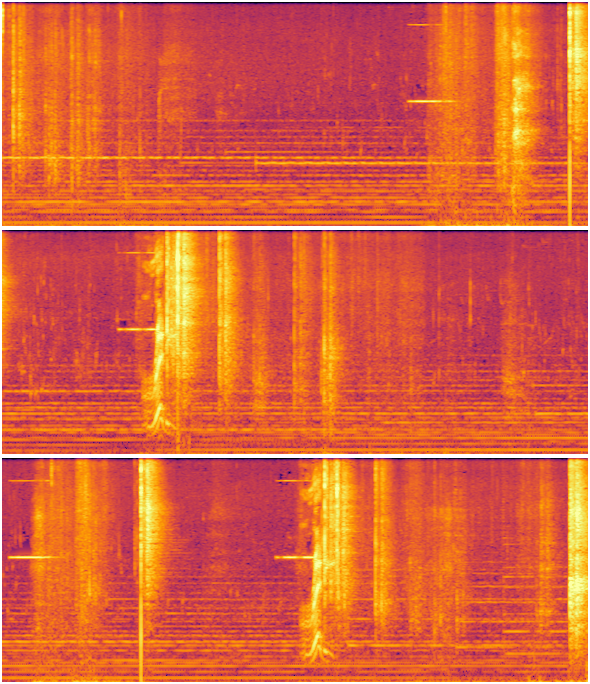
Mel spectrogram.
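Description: Repeated dry-fire draws from concealment: a short electronic shot-timer beep starts each rep, followed by a second or two of clothing rustle and handling as the pistol is pulled out from under a coat. Sharp clicks of the dry-fired trigger stand out now and then. There are four repetitions, over steady background music.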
